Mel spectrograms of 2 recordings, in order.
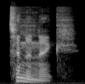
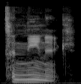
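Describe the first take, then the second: First: The stress is not on the second syllable. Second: The stress is on the second syllable. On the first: The speaker calls it wrong. "I think I said Taninic. I was close" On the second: The speaker calls it right. "the emphasis on that second syllable"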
